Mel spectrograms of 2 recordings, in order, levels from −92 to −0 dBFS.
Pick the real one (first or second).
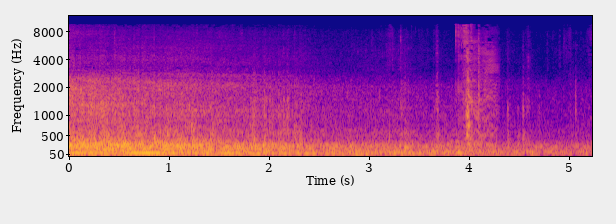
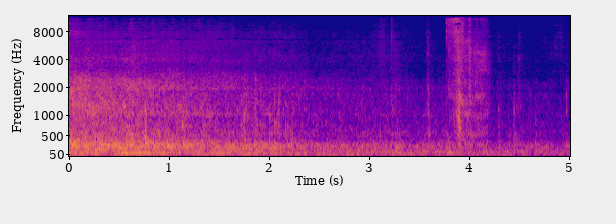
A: first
